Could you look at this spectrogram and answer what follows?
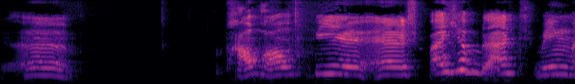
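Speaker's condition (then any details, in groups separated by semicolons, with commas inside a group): Ataxia; ataxia affecting hands and fingers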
